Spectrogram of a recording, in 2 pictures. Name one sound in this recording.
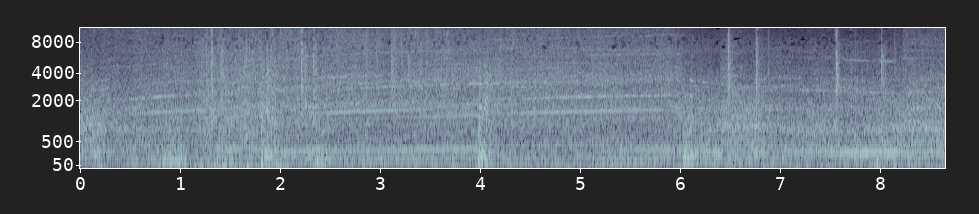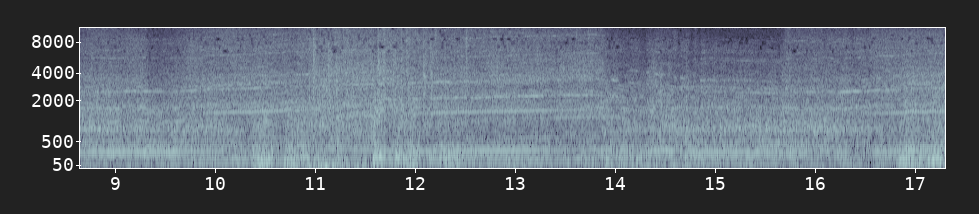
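Gear shifts crack sharply between revs.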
